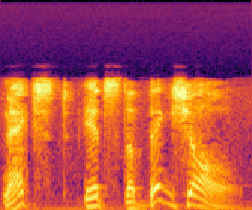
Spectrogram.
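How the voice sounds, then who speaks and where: A man's voice: on the high side, wildly swooping pitch, takes it slowly, slightly rough. A man reading scripted network announcements in a 1950s radio announcing style. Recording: muffled 1950s radio recording.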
